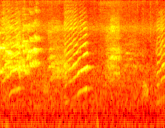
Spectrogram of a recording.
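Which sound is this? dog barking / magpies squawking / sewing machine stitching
magpies squawking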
